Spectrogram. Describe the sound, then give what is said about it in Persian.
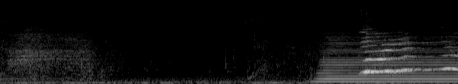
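A ship approaching on water: low, breathy wind-like noise at first, then a loud, sustained harmonic horn blast comes in and holds to the end. “داره میاد کشتی اومد. بچه ها این اسمش کشتیه، کشتی.”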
